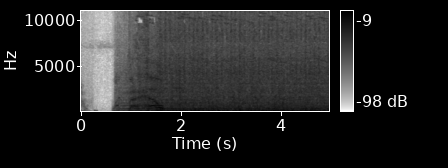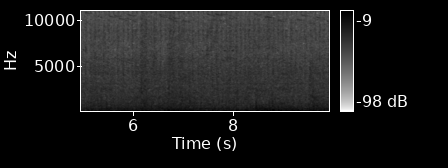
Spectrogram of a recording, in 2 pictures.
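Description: Heavy guns fire rapidly.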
